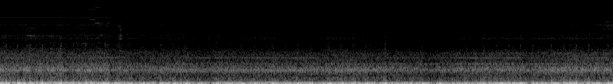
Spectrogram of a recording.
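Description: Diesel locomotive running as it approaches slowly, a deep rumble with a steady drone above it.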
